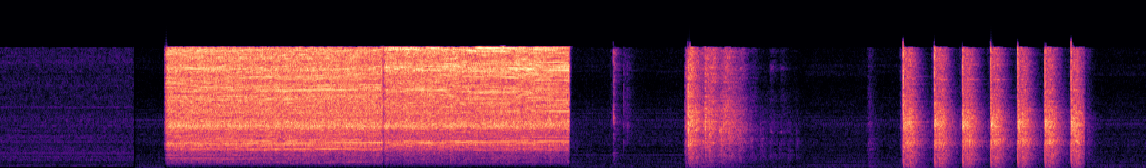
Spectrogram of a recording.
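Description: An angle grinder's cut-off disc cuts through stainless wire mesh for about three seconds with a loud, steady hiss, then stops abruptly. After a single metallic clatter, a hammer taps the cut mesh piece against the steel table in a quick run of about seven strikes near the end.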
